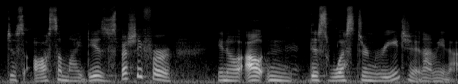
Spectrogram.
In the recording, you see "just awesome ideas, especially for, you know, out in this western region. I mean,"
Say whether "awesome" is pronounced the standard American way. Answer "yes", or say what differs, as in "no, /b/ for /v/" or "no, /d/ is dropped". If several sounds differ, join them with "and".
yes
